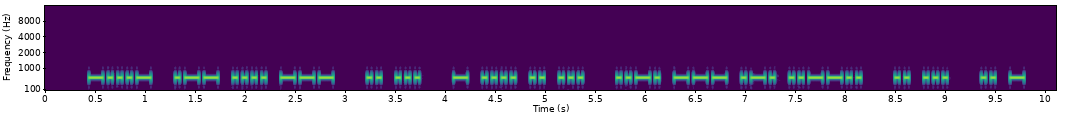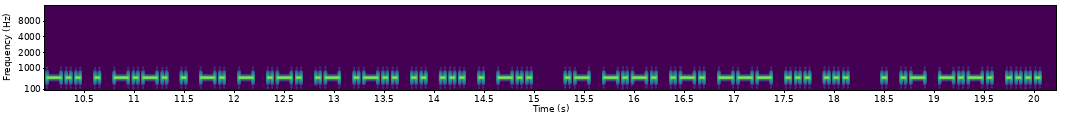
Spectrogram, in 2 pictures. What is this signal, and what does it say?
Morse code, heard as a keyed tone, about 25 wpm, 600 Hz. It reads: <BT> WHO IS THIS FOR? IS IT DECENTRALISED ACROSS EACH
